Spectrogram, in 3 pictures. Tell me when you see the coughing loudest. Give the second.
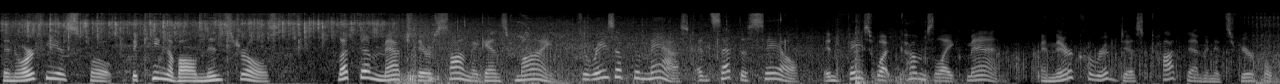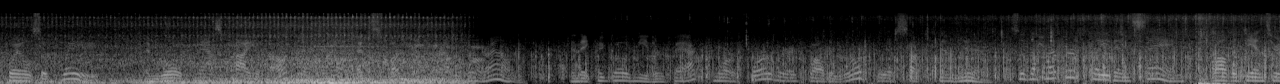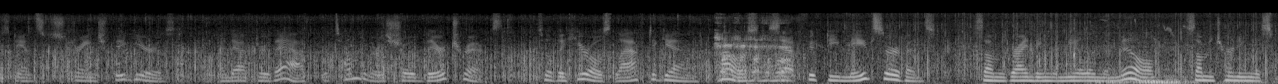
33 s.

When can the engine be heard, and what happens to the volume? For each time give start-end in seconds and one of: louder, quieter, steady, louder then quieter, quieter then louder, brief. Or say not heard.
12.3-17.6 louder
36.4-38.0 brief.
